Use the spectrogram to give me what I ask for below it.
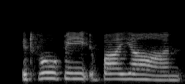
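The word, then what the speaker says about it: البيان: on the ya, so it will be ba ya. So two separate letters. I'll recite this verse for you, and then you can recite after me. Allamahul bayan. Allamahul bayan. Yeah, so try not to combine bayan. Yeah, don't go over the ya. It's two different letters. Bayan.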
